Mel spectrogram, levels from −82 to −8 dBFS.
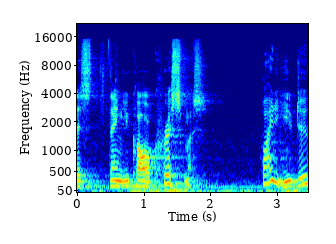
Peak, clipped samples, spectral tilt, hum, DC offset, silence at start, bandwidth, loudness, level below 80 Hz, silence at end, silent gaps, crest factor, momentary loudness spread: -14 dBFS; under 0.1%; -5 dB/octave; none; under 0.1%; 0 s; 15.5 kHz; -32 LUFS; -44 dBFS; 0 s; none; 18 dB; 10 LU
